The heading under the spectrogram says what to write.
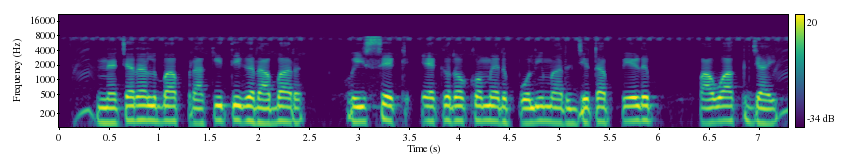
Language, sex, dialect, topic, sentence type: Bengali, male, Jharkhandi, agriculture, statement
